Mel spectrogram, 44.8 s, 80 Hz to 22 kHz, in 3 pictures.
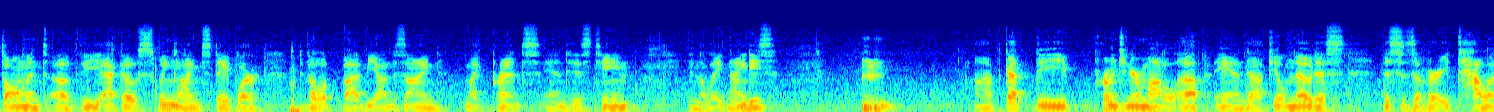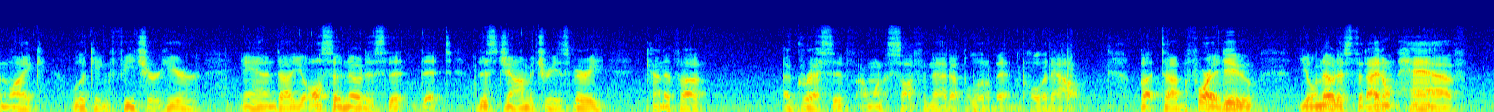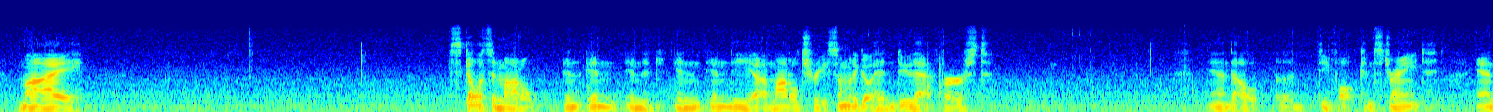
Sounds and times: Speech: 0:00.0 - 0:07.8, 0:09.7 - 0:22.0, 0:22.8 - 0:30.8, 0:34.4 - 0:39.9, 0:41.9 - 0:44.8.

